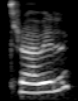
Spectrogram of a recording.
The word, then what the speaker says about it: traveled: Traveled. Travel. Traveled. Very good. Traveled. Very good, Laurita. Good pronunciation. Traveled. Esa Thank you, ed teacher. suena como una D, ¿no?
